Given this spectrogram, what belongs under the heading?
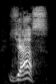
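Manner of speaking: high, loud little bear cub; eager cub. A narrator's reading. Brother Bear starts the whopper for Mama, eager. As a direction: pipe up like a fibbing child.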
